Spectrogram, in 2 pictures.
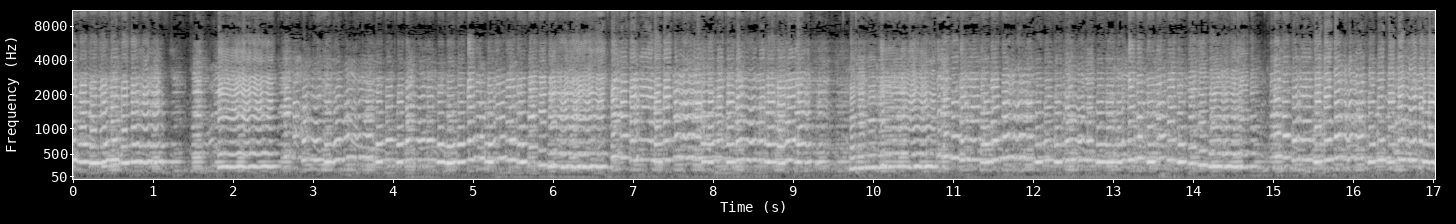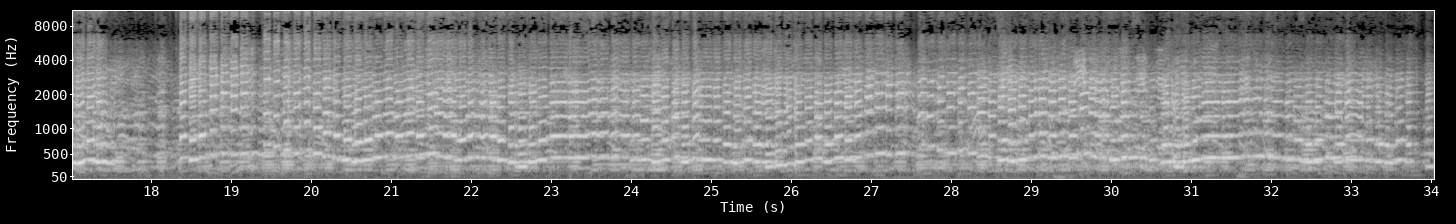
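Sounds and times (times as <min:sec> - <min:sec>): folk melody on reed wind instrument: 0:00.0 - 0:34.0.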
